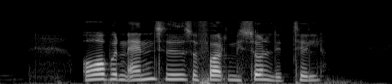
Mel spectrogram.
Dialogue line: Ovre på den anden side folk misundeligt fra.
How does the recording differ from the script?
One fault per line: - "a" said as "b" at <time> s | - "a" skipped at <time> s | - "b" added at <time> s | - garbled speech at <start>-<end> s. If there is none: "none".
- "så" added at 1.8 s
- "fra" said as "til" at 2.9 s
